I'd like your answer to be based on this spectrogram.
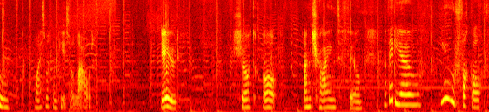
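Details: Tourette syndrome vocal tics (coprolalia) in a woman with severe Tourette syndrome, with tic outbursts including swearing while filming.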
